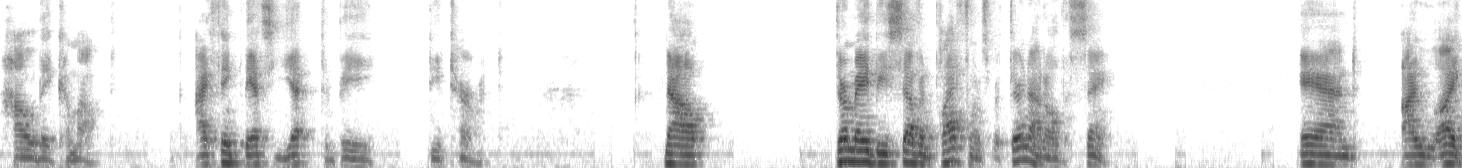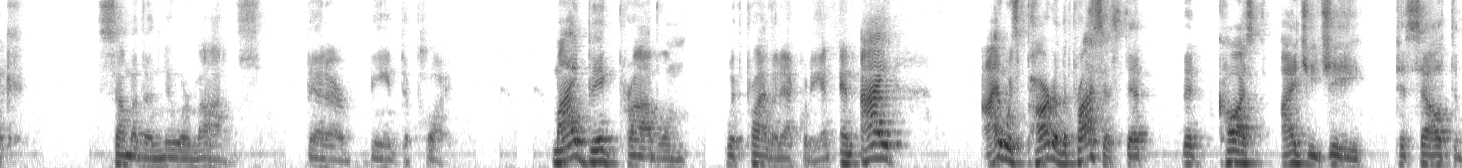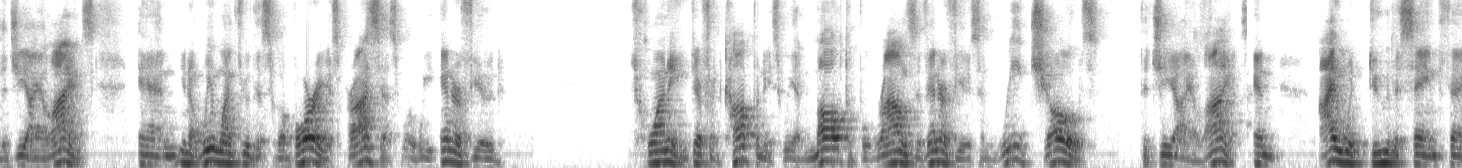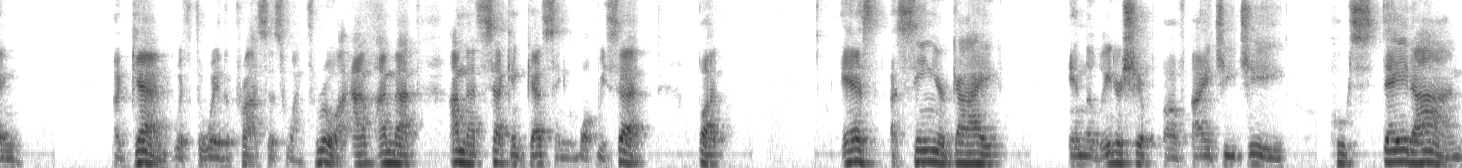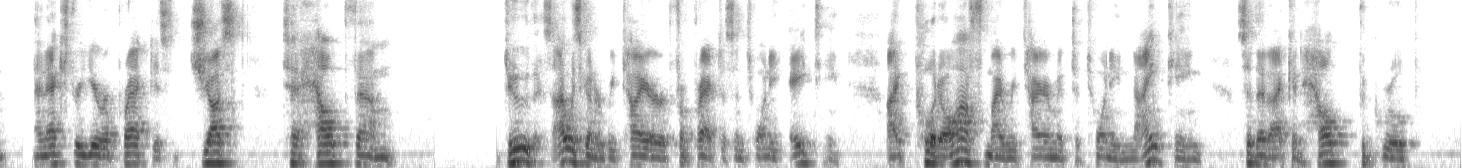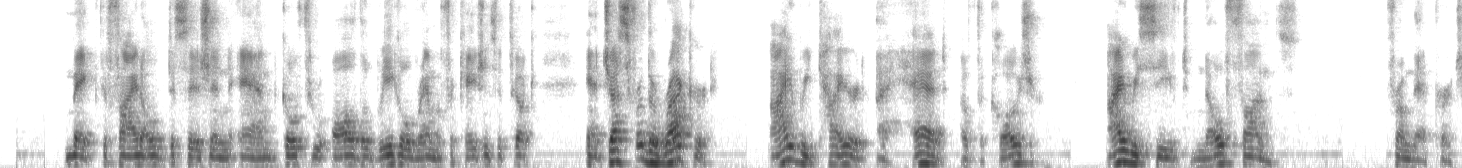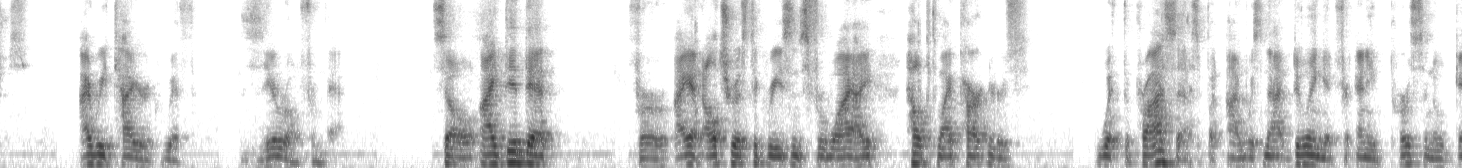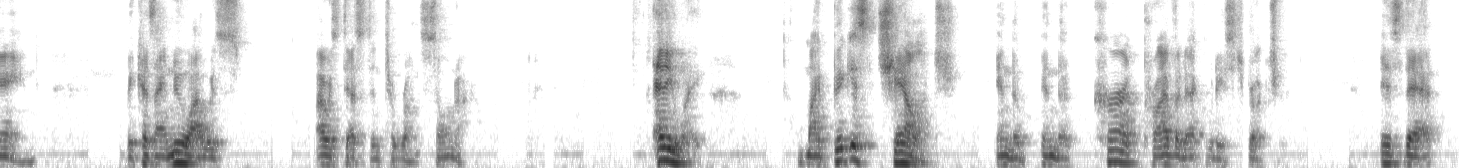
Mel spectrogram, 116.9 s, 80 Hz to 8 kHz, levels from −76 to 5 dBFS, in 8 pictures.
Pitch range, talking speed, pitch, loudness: 110-135 Hz, 125 wpm, 120 Hz, -22 LUFS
